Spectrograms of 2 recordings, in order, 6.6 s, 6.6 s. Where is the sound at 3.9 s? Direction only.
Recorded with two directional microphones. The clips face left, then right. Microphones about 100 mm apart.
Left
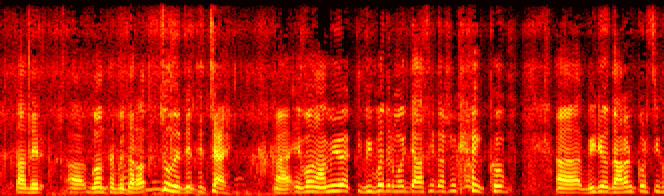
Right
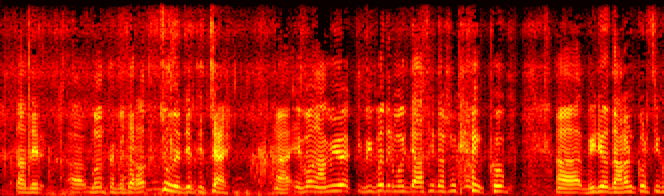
30° left (ahead or behind).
